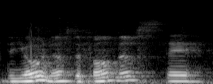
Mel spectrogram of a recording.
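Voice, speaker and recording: Emphatic man with a high-ish voice, echoey. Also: unhurried. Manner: emphatic, repeats key points. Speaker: expert panelist. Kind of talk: panel discussion. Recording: echoey room, dull lo-fi sound.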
